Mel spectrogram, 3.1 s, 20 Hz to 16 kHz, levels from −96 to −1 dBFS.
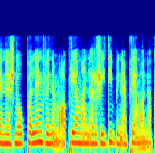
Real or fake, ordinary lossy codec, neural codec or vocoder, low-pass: fake; AAC, 64 kbps; codec, 16 kHz, 1 kbps, X-Codec, HuBERT features, trained on LibriSpeech; 7.2 kHz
